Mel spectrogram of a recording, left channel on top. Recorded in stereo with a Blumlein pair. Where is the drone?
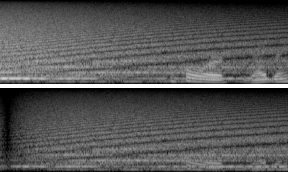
50° left; by 2.9 s 5° right.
